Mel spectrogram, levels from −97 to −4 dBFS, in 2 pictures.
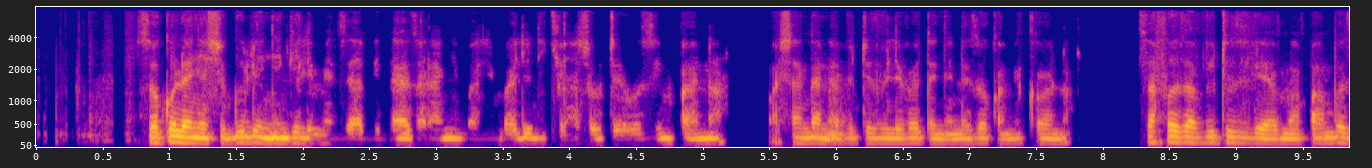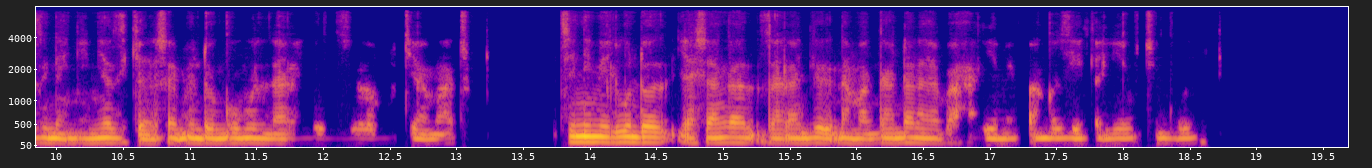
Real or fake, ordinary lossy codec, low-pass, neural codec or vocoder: fake; MP3, 64 kbps; 7.2 kHz; vocoder, 44.1 kHz, 128 mel bands, Pupu-Vocoder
